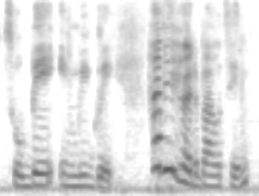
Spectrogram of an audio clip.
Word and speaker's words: Nwigwe: No, Nwigwe. not Nwigwe. There's no N in the middle.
